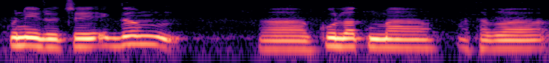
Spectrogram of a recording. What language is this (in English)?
Nepali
